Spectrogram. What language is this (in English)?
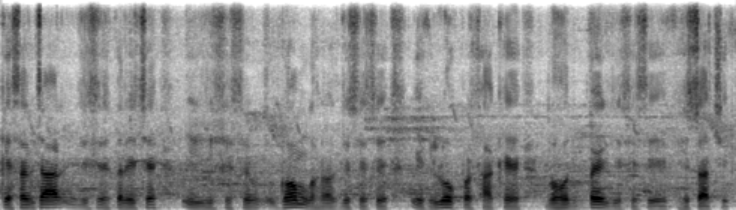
Maithili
